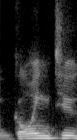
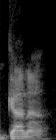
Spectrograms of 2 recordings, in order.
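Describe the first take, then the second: First: The two words are said separately and fully. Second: The two words are joined into one reduced word.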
